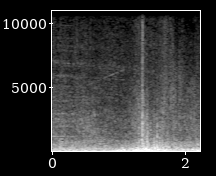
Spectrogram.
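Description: Artillery explosions in the video game Helldivers 2: a dense, loud rumbling barrage with one sharper blast near the middle, booming continuously from start to end.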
